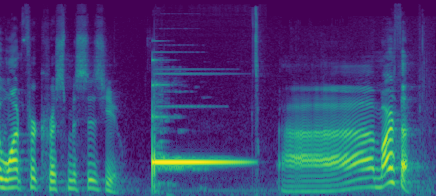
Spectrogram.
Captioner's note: bell rings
